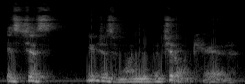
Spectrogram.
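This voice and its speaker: Echoing, gravelly man giving blunt opinions. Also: medium pitch, big pitch swings, normal speed. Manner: blunt, emphatic, repeats points. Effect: echo voice effect. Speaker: solo podcast host. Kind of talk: informal opinion monologue. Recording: echo effect, faint background noise.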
